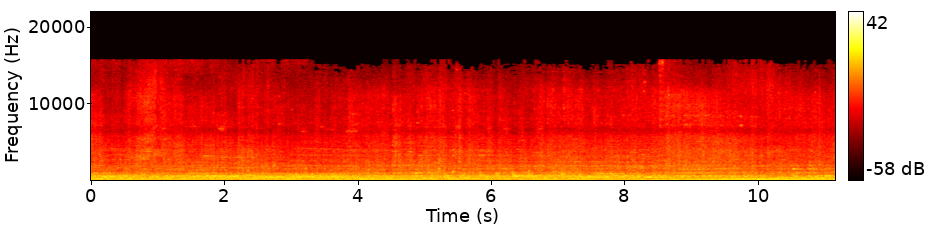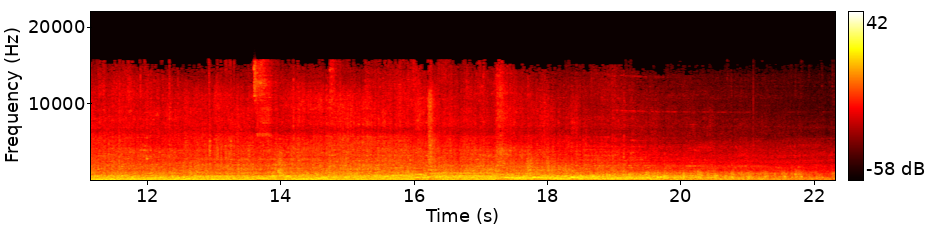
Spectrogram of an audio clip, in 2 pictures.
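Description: Freight train's cars rolling past at close range: a steady rumble of wheels on rail with scattered clicks as the wheels cross rail joints, fading out near the end.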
